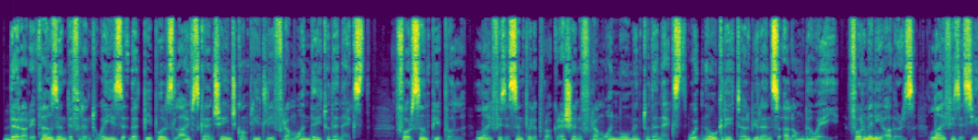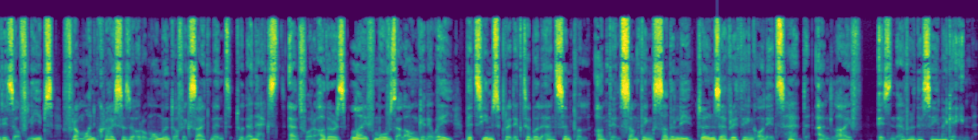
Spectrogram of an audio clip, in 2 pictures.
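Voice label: Arabic English; Arabic (Iraq), Middle Eastern, Male, 30s-50s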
